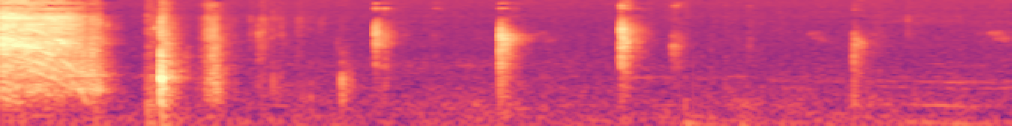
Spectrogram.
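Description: Paving stones clack and tap against each other.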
